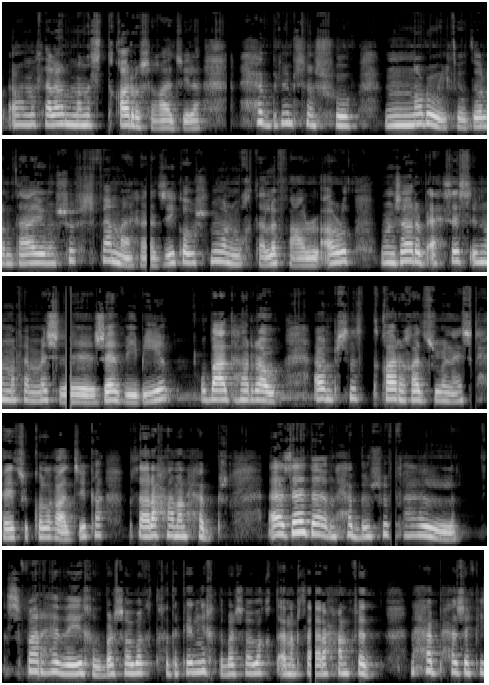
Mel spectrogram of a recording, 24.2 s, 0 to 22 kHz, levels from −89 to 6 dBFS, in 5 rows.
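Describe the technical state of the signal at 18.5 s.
A gap at a join of encoded pieces runs from 18.43 to 18.48 s. Untrimmed encoder padding leaves a 49 ms gap with smeared edges. Then the speech resumes.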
